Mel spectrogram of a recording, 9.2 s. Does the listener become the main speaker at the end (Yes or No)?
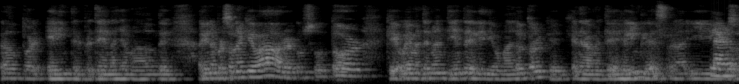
Yes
